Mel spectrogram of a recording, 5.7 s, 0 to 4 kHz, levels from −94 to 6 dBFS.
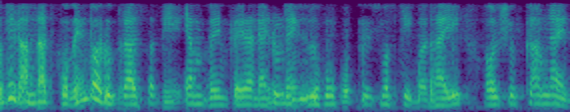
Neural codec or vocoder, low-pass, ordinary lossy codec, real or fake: codec, 16 kHz in and 24 kHz out, 0.6 kbps, FireRedTTS-2 codec; 3.6 kHz; none; fake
